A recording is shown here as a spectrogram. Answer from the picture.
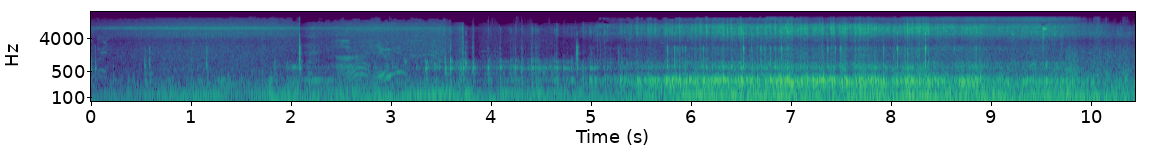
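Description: A tow plane's engine runs ahead of a hang glider on its aerotow takeoff roll. Wind noise and knocking from the wheels rolling over grass grow louder about halfway through as the glider gathers speed.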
